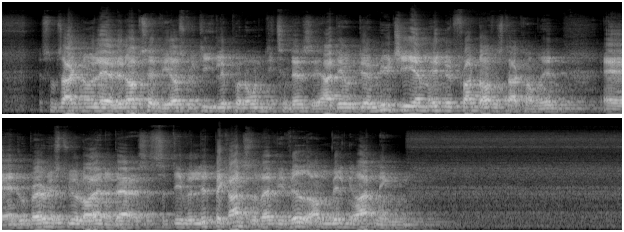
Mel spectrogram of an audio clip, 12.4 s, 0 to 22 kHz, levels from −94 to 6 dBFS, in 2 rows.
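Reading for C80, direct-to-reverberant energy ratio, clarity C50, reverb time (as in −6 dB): 9.0 dB, 2.5 dB, 7.0 dB, 1.2 s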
